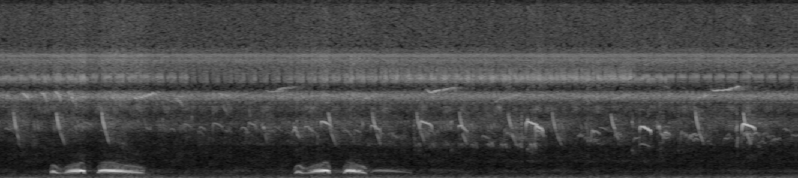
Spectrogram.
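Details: Spotted dove calling its companions: two phrases of deep, doubled coos, each ending in a softer drawn-out note. Thin high chirps from another bird continue in the background.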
